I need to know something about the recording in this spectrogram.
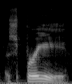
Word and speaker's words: Esprit: It's a Spree. Esprit, but it's spelled E-Spirit, right?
